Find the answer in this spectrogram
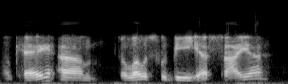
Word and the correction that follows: Asiyah: Slightly off on the pronunciations, but I'm not going to, hold it to that, level of specificity. I would say if I were to give the correct pronunciations as closely as I know them to be, it's Asiyah, Yetzirah, Briah, and Atzilut.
